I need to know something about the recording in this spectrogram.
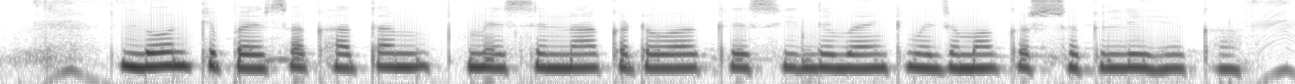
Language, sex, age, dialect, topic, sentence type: Magahi, female, 18-24, Central/Standard, banking, question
